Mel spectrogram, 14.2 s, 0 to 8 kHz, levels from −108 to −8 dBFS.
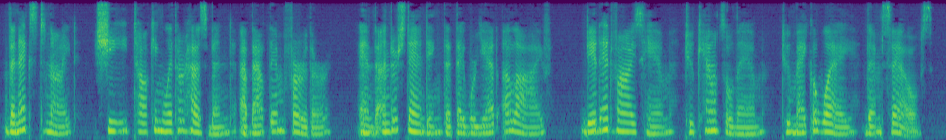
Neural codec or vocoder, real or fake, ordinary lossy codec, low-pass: vocoder, 24 kHz, 100 mel bands, Vocos; fake; Opus, 64 kbps; 7.2 kHz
